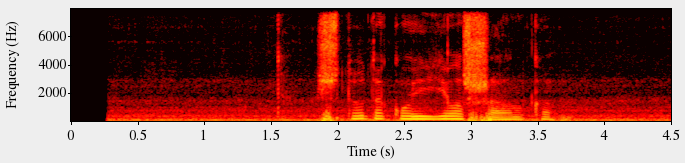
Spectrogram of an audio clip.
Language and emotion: Russian, neutral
